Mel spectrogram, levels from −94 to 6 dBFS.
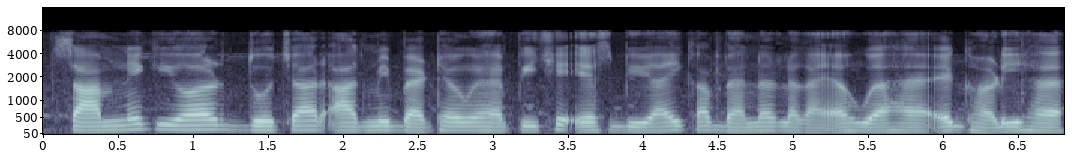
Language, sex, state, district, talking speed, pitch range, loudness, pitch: Hindi, male, Jharkhand, Garhwa, 165 wpm, 115-130 Hz, -19 LUFS, 125 Hz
